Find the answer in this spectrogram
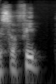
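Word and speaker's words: סוף: Fíjate que en palabras como anaf, que significa rama, af, que significa nariz, kesef, que significa dinero, y sof, que significa final, la P sofit se pronuncia como una F.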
